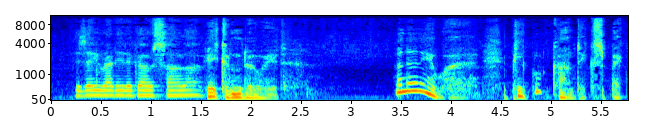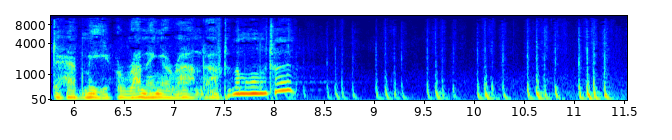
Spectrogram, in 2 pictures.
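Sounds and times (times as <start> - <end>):
speech: 0.2 - 2.6, 3.4 - 8.4
horse hooves cantering in a three-beat rhythm: 7.8 - 11.5.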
